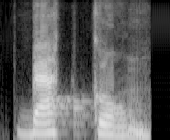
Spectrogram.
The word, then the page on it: backcomb: Indian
